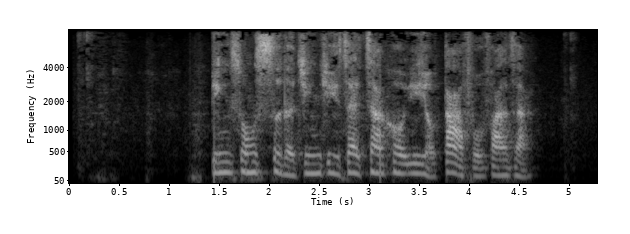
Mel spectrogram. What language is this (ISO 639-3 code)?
zho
